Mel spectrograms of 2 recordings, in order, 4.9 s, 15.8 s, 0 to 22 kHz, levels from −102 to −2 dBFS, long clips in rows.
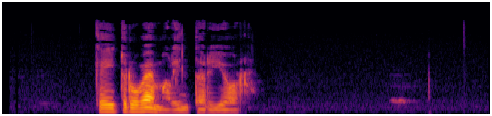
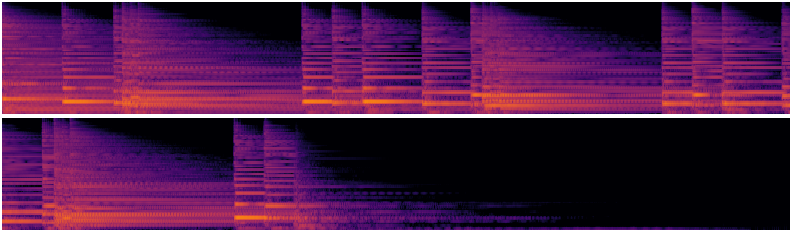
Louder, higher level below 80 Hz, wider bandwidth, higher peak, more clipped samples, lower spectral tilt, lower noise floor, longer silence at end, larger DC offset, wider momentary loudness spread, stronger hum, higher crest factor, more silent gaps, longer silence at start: first, -27 LUFS vs -39 LUFS; first, -64 dBFS vs -70 dBFS; second, 10.5 kHz vs over 20 kHz; first, -8 dBFS vs -24 dBFS; neither; first, -7 dB/octave vs -3.5 dB/octave; second, -78 dBFS vs -89 dBFS; second, 2.4 s vs 4.45 s; neither; about the same, 17 LU vs 16 LU; neither; first, 24 dB vs 18 dB; neither; first, 0.95 s vs 0 s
